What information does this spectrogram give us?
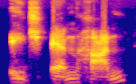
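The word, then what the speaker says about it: Hahn: That's spelled H-A-H-N, Han.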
